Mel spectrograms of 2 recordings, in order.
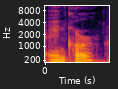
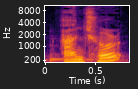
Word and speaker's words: Anchor: Este, y es eh, en inglés, creo que se pronuncia Anchor. Anchor, así se escribe A-N-C-H-O-R.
